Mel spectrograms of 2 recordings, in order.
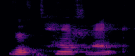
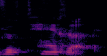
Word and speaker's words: Wølfterek: why this is the So it's not Wølfterek, it's Wølfterek, because it is a suffix.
